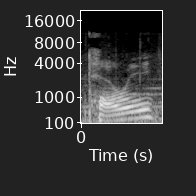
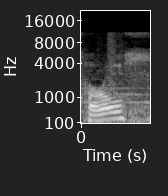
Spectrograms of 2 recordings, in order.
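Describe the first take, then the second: First: The vowel sounds like ar in car. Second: The vowel sounds like er in her. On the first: It follows the spelling of the name. The speaker calls it right. "the way it is spelt uh, implies the pronunciation of Parl" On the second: It is how most people say the name. The speaker calls it wrong. "everyone pronounces his name Dark Beast Pearl"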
